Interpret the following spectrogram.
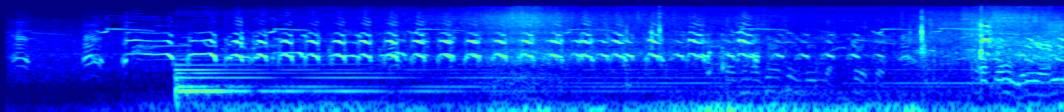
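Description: A flock of geese honking, with many short calls in quick succession. A low, held music chord comes in about two seconds in and sounds under them.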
